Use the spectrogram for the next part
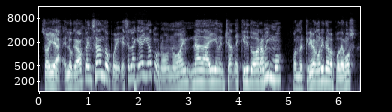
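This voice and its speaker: A man co-hosting a live podcast, animated and profane, acting out his reactions. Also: high voice, quick pace, muffled recording. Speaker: podcast co-host. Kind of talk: casual live podcast chat.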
